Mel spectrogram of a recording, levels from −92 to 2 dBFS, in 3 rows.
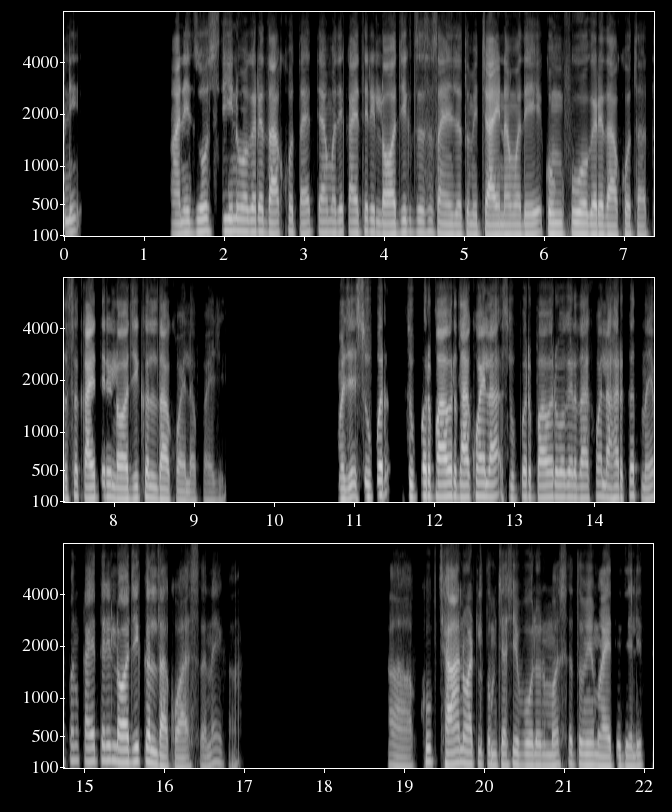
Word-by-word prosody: आणि 150 +3 -2 1.2
आणि 140 +2 +2
जो 155 +2 +3
सीन 155 +1 -1
वगैरे 150 0 +1
दाखवतायेत 140 0 -2
त्यामध्ये 145 0 -2
काहीतरी 145 0 -2
लॉजिक 130 +3 +1
जसं 145 0 -3
सांगितलं 125 -2 -1
तुम्ही 125 -2 -2
चायनामध्ये, 125 +1 +2
कुंफू 130 0 +2
वगैरे 125 -1 +3
दाखवतात 120 0 -2
तसं 140 +6 -3
काहीतरी 150 +2 +4
लॉजिकल 145 +2 +2
दाखवायला 120 -4 0
पाहिजे. 115 +2 -14 1.4
म्हणजे 140 +4 +1
सुपर 165 +7 +1 0.3
सुपर 160 +2 +2
पॉवर 165 +1 +7
दाखवायला 165 +1 +4
सुपर 160 +3 -3
पॉवर 155 +1 +2
वगैरे 160 -1 +1
दाखवायला 150 +1 -2
हरकत 155 +4 -2
नाही. 140 +2 -4
पण 190 0 -6
काहीतरी 180 +2 -1
लॉजिकल 170 0 +3
दाखवा 120 -4 -2
असं 120 +1 -11
नाही 160 +2 -10
का? 135 -3 -19 1.9
हां, 120 -3 -6
खूप 175 0 -4
छान 155 +2 +4
वाटलं 150 -1 -1
तुमच्याशी 140 +1 -3
बोलून. 135 -1 -1
मस्त 140 +2 -4
तुम्ही 140 -1 0
माहिती 125 -1 -1
दिलीत 130 +2 -3
145 Hz, 135 wpm, -25 LUFS, 130-160 Hz, 1.9 s, पॉवर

